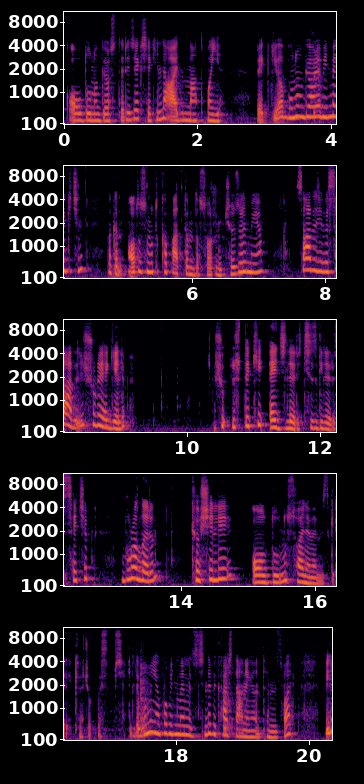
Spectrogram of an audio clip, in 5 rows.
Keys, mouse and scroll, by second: 4.5 click, 5.5 click, 6.0 click, 6.4 click, 7.3-8.3 middle drag, 8.3 Tab, 8.8-10.1 shift+middle drag, 10.1-10.9 scroll up 1, 10.9-11.5 scroll up 1, 11.5-12.6 middle drag, 12.6 scroll down 2, 12.9-19.3 middle drag, 19.3-19.6 scroll up 1, 19.6-20.3 shift+middle drag.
